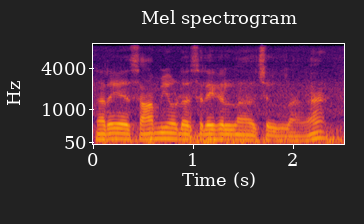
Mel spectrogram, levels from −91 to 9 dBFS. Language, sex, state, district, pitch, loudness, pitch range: Tamil, male, Tamil Nadu, Kanyakumari, 115 Hz, -15 LUFS, 110-120 Hz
